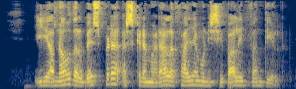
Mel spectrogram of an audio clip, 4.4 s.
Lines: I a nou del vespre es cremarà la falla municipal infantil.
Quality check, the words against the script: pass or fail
pass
